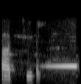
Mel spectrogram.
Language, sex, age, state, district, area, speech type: Kashmiri, male, 18-30, Jammu and Kashmir, Budgam, rural, conversation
